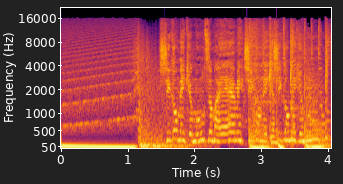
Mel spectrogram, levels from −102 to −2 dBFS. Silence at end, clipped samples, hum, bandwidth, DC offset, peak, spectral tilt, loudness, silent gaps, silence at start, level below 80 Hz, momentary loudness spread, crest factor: 0 s; under 0.1%; none; 16.5 kHz; under 0.1%; 0 dBFS; -3.5 dB/octave; -12 LUFS; none; 0 s; -12 dBFS; 4 LU; 10 dB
